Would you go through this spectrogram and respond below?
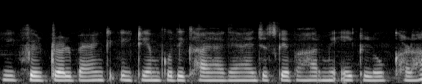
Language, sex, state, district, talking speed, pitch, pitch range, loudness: Hindi, female, Chandigarh, Chandigarh, 185 wpm, 190 Hz, 190-195 Hz, -19 LUFS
